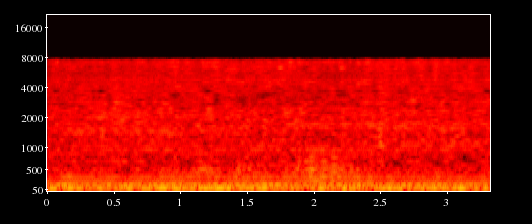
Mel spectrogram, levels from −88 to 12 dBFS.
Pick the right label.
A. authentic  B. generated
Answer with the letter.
B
